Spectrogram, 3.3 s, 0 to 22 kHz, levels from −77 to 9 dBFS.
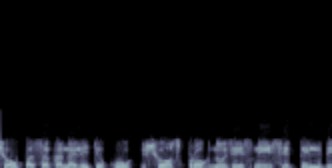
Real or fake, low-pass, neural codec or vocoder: real; 7.2 kHz; none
